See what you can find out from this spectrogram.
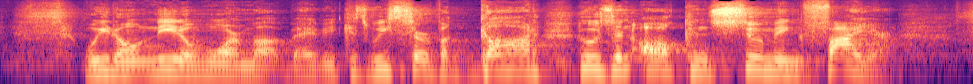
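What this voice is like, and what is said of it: Loud, excited preaching shout. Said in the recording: “This is why I'm yelling. This is why I'm excited”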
